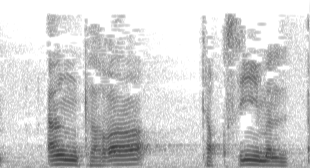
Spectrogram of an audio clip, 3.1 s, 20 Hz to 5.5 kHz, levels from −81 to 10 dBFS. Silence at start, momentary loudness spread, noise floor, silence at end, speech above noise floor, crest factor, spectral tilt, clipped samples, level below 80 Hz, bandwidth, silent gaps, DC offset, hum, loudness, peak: 0 s; 14 LU; -45 dBFS; 0.2 s; 28 dB; 16 dB; -8 dB/octave; under 0.1%; -54 dBFS; 5.2 kHz; none; under 0.1%; none; -18 LUFS; -4 dBFS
